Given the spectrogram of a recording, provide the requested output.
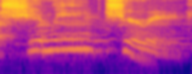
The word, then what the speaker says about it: chimichurri: Chimichurri. That's how you pronounce it. Let it roll off your tongue.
